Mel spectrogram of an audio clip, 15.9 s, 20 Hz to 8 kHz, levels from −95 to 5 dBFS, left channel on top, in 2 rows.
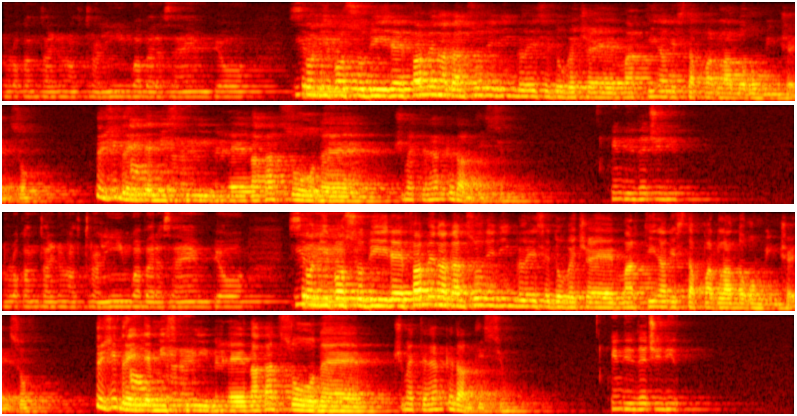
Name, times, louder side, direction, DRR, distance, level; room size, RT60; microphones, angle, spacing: voice 1, 0.0-3.5 9.2-10.1 14.0-14.7, right 4 dB, 65° right, 0.7 m, -32 dB
voice 2, 2.9-8.2 8.9-11.6 11.9-13.0, right 2 dB, 80° right, 1.0 m, -22 dB
12.0 x 6.3 x 6.0 m
head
